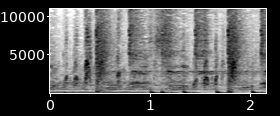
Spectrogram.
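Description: Hip-hop instrumental beat: punchy drum hits over a held bass line, with turntable scratching.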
